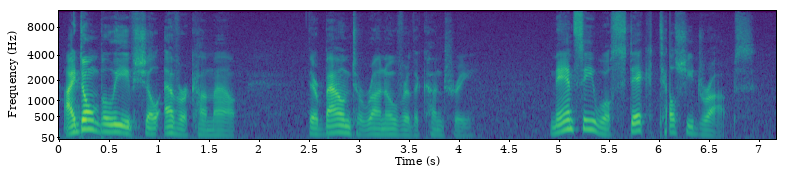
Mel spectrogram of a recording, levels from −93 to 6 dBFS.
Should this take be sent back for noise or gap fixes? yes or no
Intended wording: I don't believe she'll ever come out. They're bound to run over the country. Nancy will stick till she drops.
yes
